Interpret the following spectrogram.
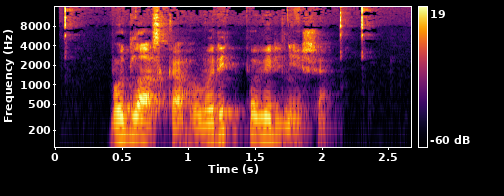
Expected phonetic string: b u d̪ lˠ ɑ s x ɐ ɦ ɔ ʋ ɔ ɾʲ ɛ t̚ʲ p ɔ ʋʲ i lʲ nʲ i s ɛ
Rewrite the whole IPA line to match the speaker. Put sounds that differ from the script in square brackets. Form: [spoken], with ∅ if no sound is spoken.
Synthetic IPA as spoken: b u d̪ lˠ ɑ s [k] ɐ ɦ ɔ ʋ ɔ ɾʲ [i] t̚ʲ p ɔ ʋʲ i lʲ nʲ i [ʃ] ɛ

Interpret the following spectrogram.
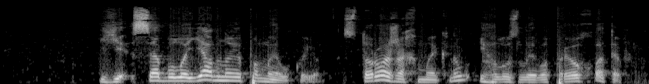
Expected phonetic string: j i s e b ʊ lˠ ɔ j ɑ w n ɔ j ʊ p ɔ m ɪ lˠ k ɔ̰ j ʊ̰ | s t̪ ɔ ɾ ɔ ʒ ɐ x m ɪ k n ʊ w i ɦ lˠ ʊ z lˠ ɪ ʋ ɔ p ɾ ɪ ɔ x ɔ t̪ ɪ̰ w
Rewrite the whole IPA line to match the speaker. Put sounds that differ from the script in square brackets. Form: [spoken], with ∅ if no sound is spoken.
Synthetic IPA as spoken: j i s [ɛ] b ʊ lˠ ɔ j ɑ w n ɔ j ʊ p ɔ m ɪ lˠ k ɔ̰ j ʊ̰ | s t̪ ɔ ɾ ɔ ʒ ɐ x m ɪ k n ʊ w i ɦ lˠ ʊ z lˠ ɪ ʋ ɔ p ɾ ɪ ɔ x ɔ t̪ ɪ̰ w

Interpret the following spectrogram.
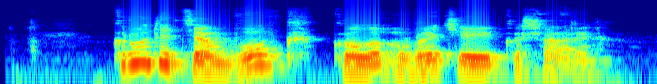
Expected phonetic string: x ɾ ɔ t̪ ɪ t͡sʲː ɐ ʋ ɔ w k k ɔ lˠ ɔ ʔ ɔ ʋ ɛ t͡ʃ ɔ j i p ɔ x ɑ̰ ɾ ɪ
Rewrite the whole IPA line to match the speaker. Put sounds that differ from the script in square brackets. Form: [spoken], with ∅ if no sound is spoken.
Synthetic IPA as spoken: [k] ɾ [u] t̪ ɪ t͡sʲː ɐ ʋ ɔ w k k ɔ lˠ ɔ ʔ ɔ ʋ ɛ t͡ʃ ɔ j i [k] ɔ [ʃ] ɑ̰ ɾ ɪ

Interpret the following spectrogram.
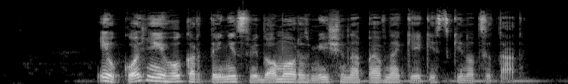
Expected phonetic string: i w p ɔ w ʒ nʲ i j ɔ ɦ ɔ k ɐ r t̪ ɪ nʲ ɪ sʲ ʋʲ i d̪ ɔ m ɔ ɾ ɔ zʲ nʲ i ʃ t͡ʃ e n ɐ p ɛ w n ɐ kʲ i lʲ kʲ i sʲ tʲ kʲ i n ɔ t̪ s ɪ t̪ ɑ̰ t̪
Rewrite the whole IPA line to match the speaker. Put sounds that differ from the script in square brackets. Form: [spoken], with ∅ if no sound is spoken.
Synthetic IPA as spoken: i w [k] ɔ [∅] ʒ nʲ i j ɔ ɦ ɔ k ɐ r t̪ ɪ nʲ [i] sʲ ʋʲ i d̪ ɔ m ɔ ɾ ɔ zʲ [mʲ] i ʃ t͡ʃ e n ɐ p ɛ w n ɐ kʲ i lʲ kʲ i sʲ tʲ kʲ i n ɔ t̪ s ɪ t̪ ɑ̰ t̪

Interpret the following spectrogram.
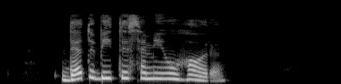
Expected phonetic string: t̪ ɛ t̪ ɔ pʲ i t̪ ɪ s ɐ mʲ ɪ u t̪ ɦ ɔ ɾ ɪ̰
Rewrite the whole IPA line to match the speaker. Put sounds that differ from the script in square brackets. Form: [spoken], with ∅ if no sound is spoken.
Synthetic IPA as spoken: [d̪] ɛ t̪ ɔ [bʲ] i t̪ ɪ s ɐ mʲ [i] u [∅] ɦ ɔ ɾ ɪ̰

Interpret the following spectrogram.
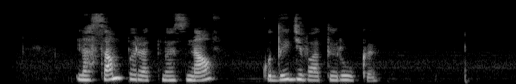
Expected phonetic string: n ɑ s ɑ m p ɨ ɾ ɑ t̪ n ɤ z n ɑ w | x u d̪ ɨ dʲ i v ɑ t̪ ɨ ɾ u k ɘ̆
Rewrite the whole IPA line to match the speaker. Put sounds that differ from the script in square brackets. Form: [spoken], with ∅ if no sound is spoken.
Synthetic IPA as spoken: n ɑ s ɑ m p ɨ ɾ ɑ t̪ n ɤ z n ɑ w | [k] u d̪ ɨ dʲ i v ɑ t̪ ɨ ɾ u k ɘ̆

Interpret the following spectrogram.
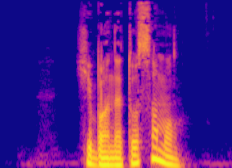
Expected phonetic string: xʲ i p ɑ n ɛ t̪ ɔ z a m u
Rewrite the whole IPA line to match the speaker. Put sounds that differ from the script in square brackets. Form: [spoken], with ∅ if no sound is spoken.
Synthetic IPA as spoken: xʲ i [b] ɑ n ɛ t̪ ɔ [s] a m [ɔ]

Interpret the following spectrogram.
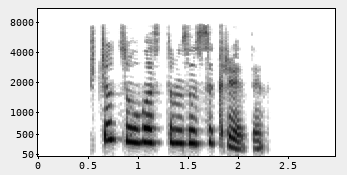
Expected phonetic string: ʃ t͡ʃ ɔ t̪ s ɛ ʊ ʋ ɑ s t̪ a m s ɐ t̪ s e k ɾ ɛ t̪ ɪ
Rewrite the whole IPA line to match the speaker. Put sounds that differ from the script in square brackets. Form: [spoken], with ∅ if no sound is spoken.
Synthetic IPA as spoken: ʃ t͡ʃ ɔ t̪ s ɛ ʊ ʋ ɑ s t̪ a m [z] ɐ [∅] s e k ɾ ɛ t̪ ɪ

